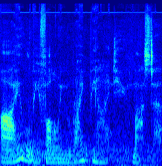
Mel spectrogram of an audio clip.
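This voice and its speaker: A man's voice: low-pitched, brisk, close to an everyday voice. A man playing a polite, deferential butler in an ASMR roleplay, with formal, flowery phrasing. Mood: attentive, deferential. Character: courteous, well-spoken male butler, deferential and appreciative. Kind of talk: ASMR roleplay acting, addressed to the listener. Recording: rain ambience and clear background noise.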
